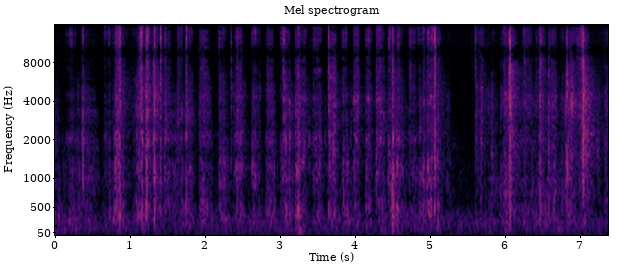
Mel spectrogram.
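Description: Scissors snip through paper scraps while trimming a belly band for a junk journal, a steady run of close, crisp cuts and rustles with short pauses, no talking.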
